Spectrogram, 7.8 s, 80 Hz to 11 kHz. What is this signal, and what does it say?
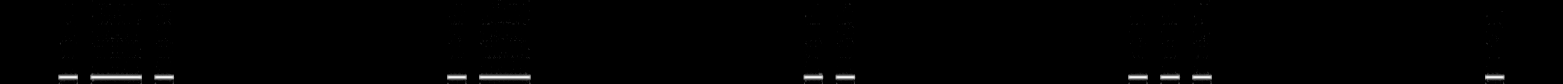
Morse code, heard as a keyed tone, about 15 wpm, spaced as for 5 wpm, 1000 Hz. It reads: RAISE
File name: qotdfiles / 5wpm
